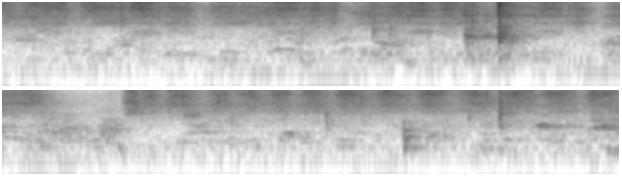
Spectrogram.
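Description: Walking toy monkey clattering across a tile floor, with a sharp knock about two and a half seconds in and a smaller one about five seconds in.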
